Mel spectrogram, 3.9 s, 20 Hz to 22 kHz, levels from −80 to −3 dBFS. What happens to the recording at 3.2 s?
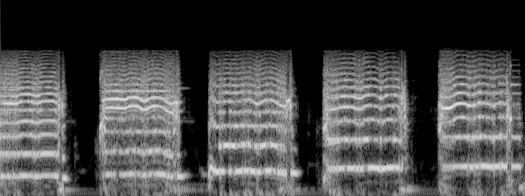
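Sound cut by the noise suppressor, from 3.12 to 3.28 s. The suppressor mistakes this stretch for noise and pulls it down by up to about 12 dB, so its sustained or fading part sinks and its tail is clipped short while any sharp onset survives.

This dip sits within a wider problem: a noise suppressor meant for speech is applied to non-speech sound across the whole clip. It keeps nudging steady material and ambience down by around 5 dB, which gives the level a pumping, thinned quality around this moment as well.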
